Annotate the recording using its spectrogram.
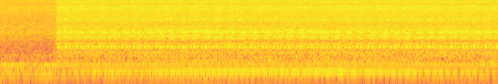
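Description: A steady low droning hum with a few held tones, starting abruptly under a second in and holding at an even level.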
